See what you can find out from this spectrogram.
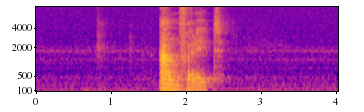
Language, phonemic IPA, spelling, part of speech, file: Dutch, /ˈaɱvrɛt/, aanvreet, verb, Nl-aanvreet.ogg
- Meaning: first/second/third-person singular dependent-clause present indicative of aanvreten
